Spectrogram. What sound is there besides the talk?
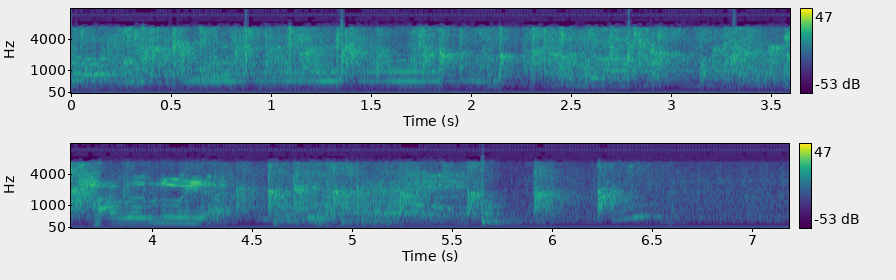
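audience clapping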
